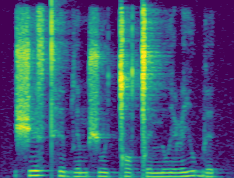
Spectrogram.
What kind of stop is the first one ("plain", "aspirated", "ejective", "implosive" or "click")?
aspirated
